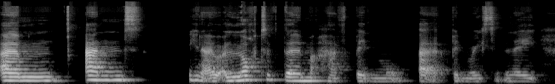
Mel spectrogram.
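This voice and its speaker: Audible room echo surrounds a woman speaking at a fairly low pitch with ordinary pitch variation. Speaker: career coach. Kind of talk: promotional talk to camera.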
